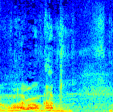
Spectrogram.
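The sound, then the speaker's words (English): Basil, a boxer dog, lets out a single rough, growling bark lasting about half a second, mid-pitched and gravelly, then falls quiet with only faint background noise. “And the late, great Basil the Boxer, he's saying all this cat talk.”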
